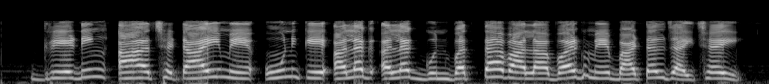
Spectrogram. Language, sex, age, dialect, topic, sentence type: Magahi, female, 25-30, Western, agriculture, statement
